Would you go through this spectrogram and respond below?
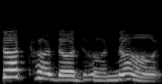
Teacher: और त थ द ध न, इसका दंत्य, मतलब दांत को स्पर्श करके उच्चारण होता है।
